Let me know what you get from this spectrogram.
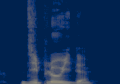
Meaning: diploid (of a cell, having a pair of each type of chromosome)
- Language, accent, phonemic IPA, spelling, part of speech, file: French, France, /di.plɔ.id/, diploïde, adjective, LL-Q150 (fra)-diploïde.wav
